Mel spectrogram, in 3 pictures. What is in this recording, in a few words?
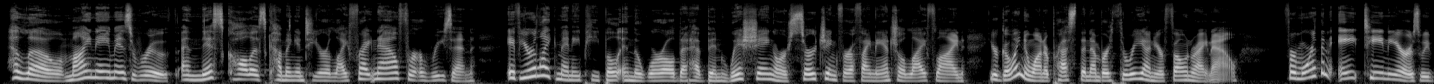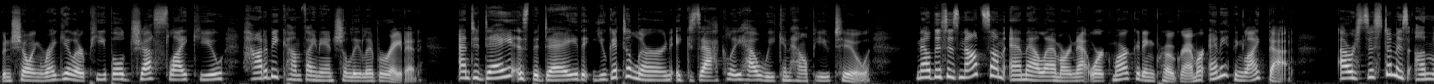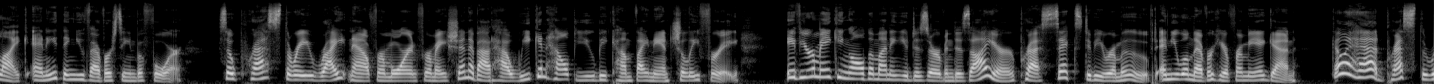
Outgoing Voice Broadcast Message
